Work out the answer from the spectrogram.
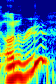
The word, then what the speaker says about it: Unruhe: It's like unruh. It's a German word. The title is spelled Unruhe. It's a German word that means like unsettled.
